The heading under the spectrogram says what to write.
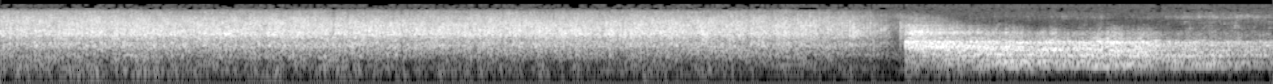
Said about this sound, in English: Your feet wet, kiddo? Well, as Bob Hope would say, I wouldn't say my feet are wet. But the USS Pennsylvania just sailed under my left instep. You shouldn't ought to stand out in the rain like this.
